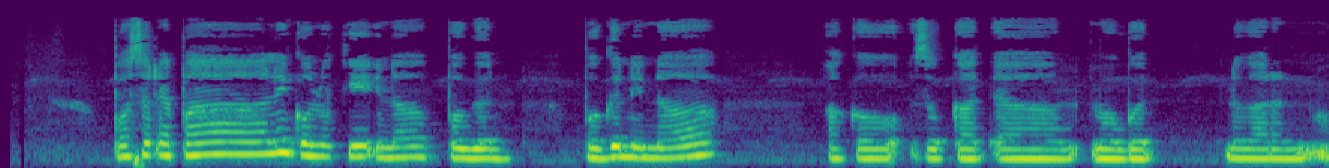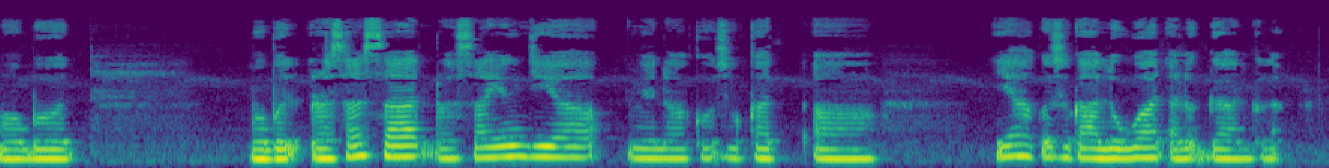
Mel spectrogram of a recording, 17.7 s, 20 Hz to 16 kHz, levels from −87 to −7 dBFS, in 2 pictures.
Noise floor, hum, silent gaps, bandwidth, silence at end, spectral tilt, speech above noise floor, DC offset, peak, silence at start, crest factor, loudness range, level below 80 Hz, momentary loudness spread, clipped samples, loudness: -54 dBFS; none; none; 11.5 kHz; 0.3 s; -7 dB/octave; 35 dB; under 0.1%; -4 dBFS; 0.75 s; 16 dB; 4 LU; -60 dBFS; 9 LU; under 0.1%; -21 LUFS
